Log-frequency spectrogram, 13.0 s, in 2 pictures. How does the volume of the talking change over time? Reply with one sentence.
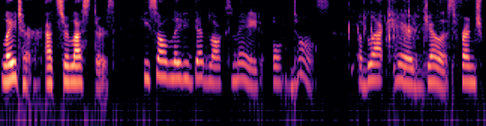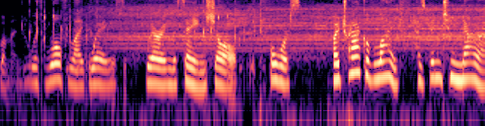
The volume of the talking goes down, then up.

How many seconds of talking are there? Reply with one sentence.
The talking can be heard for 13 seconds in total.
